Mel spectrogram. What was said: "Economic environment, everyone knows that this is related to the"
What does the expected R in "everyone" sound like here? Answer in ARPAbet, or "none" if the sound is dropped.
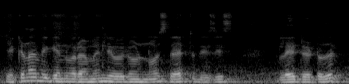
none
